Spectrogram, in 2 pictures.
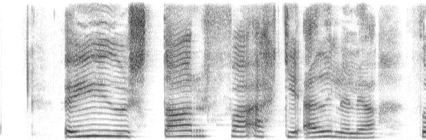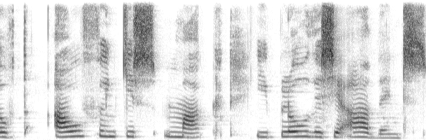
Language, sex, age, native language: Icelandic, female, 11, Icelandic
